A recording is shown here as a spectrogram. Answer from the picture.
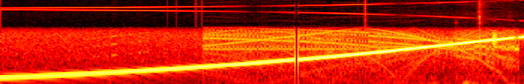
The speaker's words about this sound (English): Prepare now for exponential sine wave test suite.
